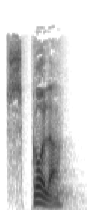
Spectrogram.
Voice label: "schola", latin; santillana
